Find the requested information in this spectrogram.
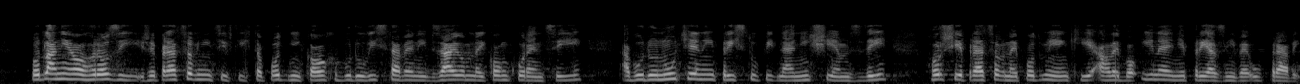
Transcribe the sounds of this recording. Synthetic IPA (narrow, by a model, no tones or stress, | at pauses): pɔd̪ʎaɲɛɦɔɦɾɔziːʒɛpɾat͡sɔʊɲiːt͡sift̪iːxt̪ɔpɔd̪ɲikɔɣbud̪uːʋist̪aʋɛniːvzaːjɔmnɛjkɔŋkuɾɛnt͡siː | ʔabud̪uːnuːcɛniːpɾist̪uːpiɟnaɲiʃɪɛmzd̪i | hɔɾʃɪɛpɾat͡sɔʊnɛːpɔd̪mɪɛŋkʰialɛbɔʔinɛːɲɛpɾɪazɲiʋɛːuːpɾaʋi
